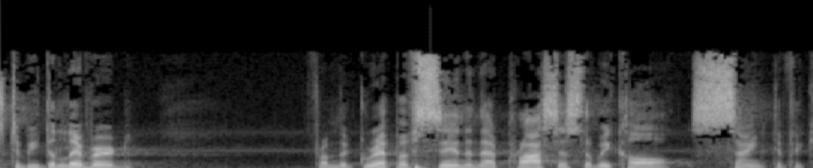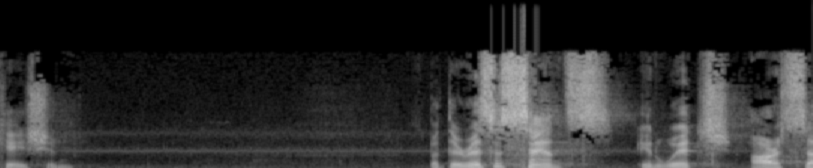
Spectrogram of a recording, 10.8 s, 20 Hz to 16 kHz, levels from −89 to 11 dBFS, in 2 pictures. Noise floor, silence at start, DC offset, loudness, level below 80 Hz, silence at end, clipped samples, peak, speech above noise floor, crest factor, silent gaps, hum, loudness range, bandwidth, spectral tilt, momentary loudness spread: -55 dBFS; 0 s; under 0.1%; -15 LUFS; -42 dBFS; 0 s; under 0.1%; 0 dBFS; 38 dB; 20 dB; none; none; 9 LU; 16 kHz; -1.5 dB/octave; 17 LU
